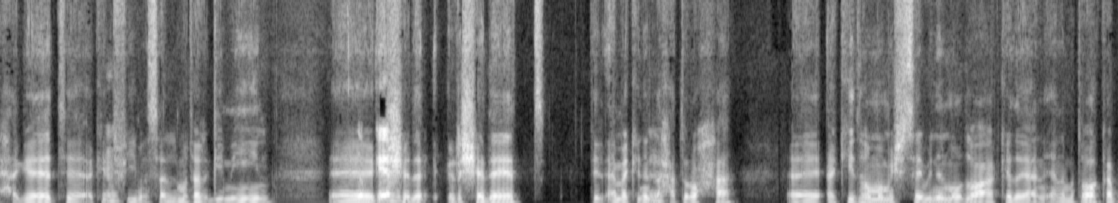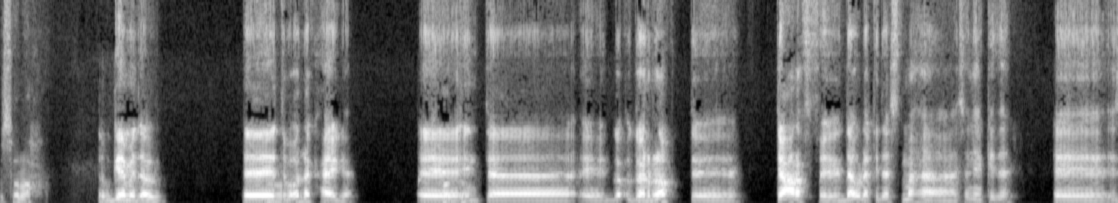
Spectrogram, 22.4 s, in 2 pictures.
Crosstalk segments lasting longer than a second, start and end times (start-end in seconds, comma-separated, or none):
none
